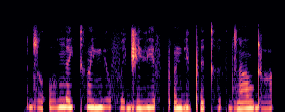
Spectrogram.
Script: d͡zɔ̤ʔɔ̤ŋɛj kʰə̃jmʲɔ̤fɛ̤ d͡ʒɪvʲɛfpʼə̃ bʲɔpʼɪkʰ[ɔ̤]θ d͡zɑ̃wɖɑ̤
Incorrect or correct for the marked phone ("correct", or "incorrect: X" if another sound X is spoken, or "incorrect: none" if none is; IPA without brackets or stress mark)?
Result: incorrect: ə̤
